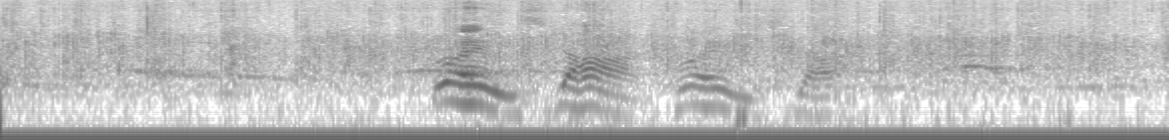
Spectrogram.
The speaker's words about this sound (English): Come on, clap your hands and let's give praise.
